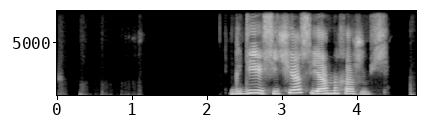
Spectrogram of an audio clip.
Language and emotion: Russian, neutral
